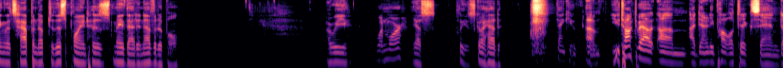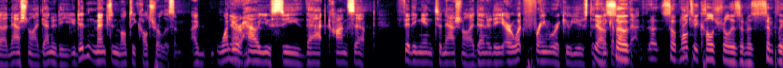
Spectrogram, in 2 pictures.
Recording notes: Town Hall Seattle and was taped at Seattle University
